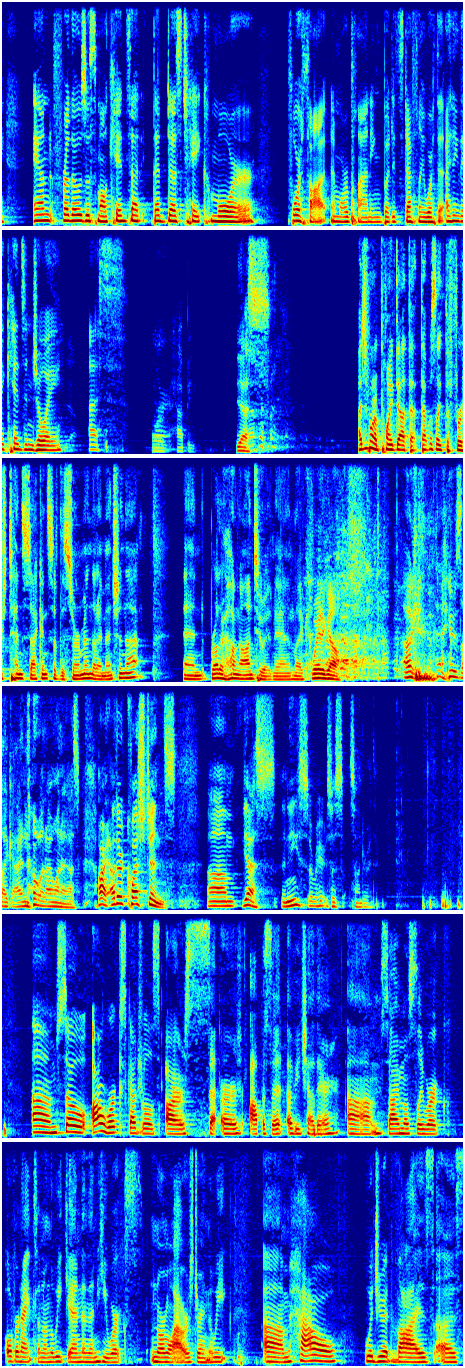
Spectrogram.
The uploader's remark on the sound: A panel Q & A live with our church community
